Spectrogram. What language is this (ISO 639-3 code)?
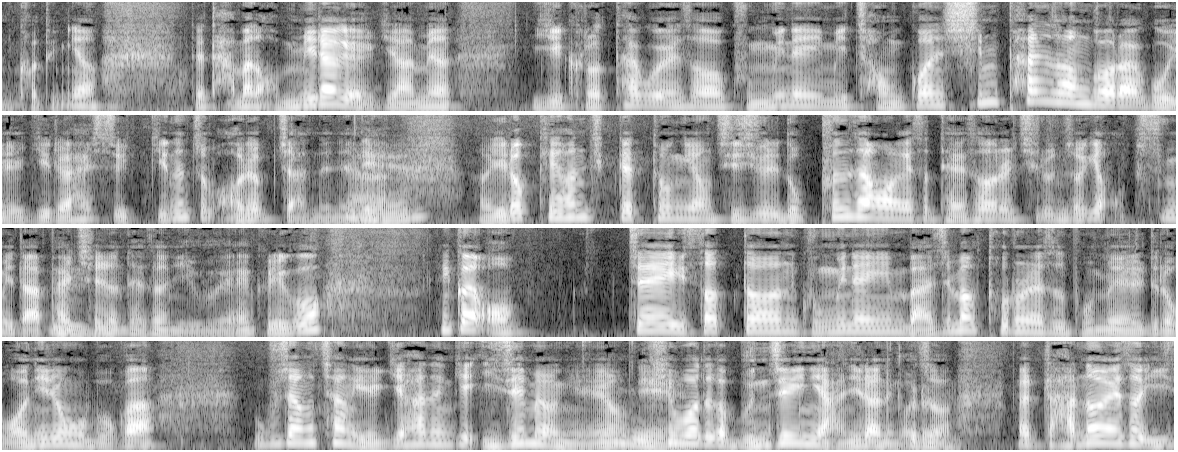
kor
